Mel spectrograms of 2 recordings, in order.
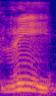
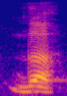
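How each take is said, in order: First: The vowel is a long 'ee' sound. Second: The vowel is a short, weak 'uh' sound. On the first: The speaker calls it right. "it's pronounced like E" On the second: The speaker calls it wrong. "not like the"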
